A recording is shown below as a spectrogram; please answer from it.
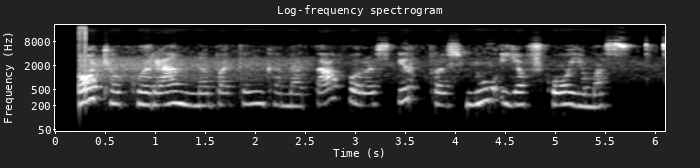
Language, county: Lithuanian, Šiauliai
